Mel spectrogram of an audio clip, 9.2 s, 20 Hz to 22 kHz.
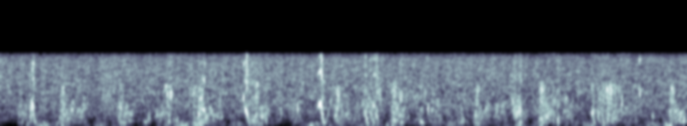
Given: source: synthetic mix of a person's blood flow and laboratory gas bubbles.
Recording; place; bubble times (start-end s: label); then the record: Doppler ultrasound of blood flow; precordium
0.36-0.54 s: bubbles
1.91-2.04 s: bubbles
2.20-2.40 s: bubbles
2.51-2.81 s: bubbles
3.21-3.43 s: bubbles
3.51-3.59 s: bubbles
3.73-3.78 s: bubbles
3.93-4.02 s: bubbles
4.22-4.43 s: bubbles
4.80-5.12 s: bubbles
5.30-5.75 s: bubbles
6.09-6.25 s: bubbles
6.81-7.05 s: bubbles
7.19-7.49 s: bubbles
7.87-8.36 s: bubbles
8.51-8.58 s: bubbles
8.69-8.75 s: bubbles
9.04-9.17 s: bubbles
From the record:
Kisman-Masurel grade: 243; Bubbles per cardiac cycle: several, 3 to 8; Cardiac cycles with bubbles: 100%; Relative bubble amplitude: loud (0.450 to 0.775); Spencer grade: 3 (all of the cardiac periods contain showers or single bubble signals, but not dominating or overriding the cardiac motion signals); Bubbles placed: anywhere in the cardiac cycle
